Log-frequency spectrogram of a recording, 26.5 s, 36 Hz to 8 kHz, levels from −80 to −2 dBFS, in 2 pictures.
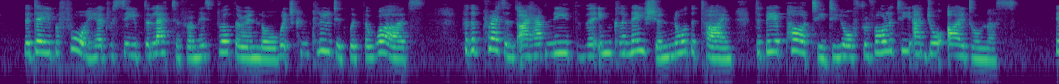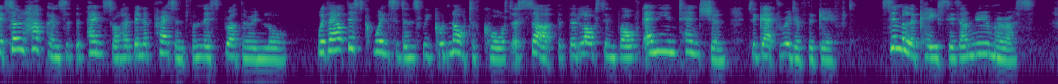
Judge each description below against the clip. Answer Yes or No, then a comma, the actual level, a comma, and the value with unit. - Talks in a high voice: Yes, high, 230 Hz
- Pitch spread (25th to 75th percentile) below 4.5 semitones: No, average, 5.3 semitones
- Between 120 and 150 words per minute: No, average, 180 wpm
